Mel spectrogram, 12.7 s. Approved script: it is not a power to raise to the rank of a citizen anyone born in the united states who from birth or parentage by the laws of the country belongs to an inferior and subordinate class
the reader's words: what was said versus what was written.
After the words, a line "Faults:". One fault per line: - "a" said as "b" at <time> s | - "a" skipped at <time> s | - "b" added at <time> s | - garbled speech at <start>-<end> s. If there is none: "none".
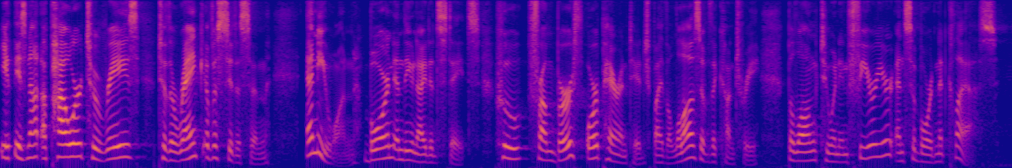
it is not a power to raise to the rank of a citizen anyone born in the united states who from birth or parentage by the laws of the country belong to an inferior and subordinate class
Faults:
- "belongs" said as "belong" at 9.9 s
